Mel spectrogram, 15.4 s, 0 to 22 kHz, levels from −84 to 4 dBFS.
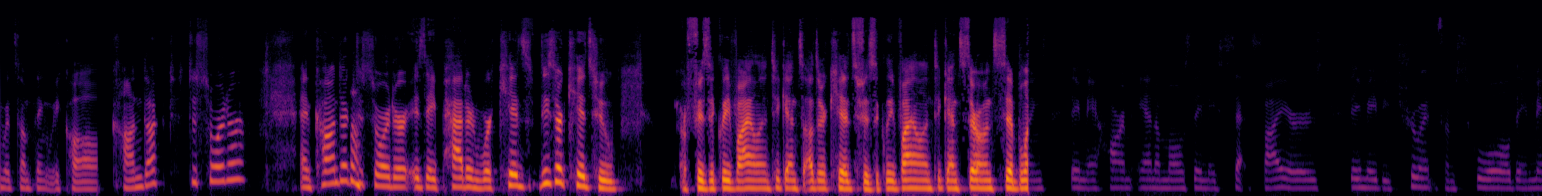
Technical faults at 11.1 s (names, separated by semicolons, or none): one channel inverted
